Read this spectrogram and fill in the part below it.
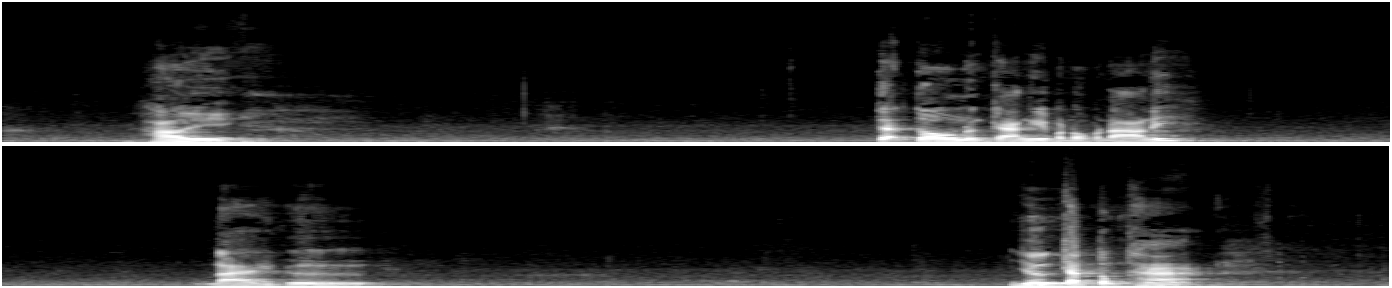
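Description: An elderly man speaks slowly and firmly into a microphone, in short phrases with pauses.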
